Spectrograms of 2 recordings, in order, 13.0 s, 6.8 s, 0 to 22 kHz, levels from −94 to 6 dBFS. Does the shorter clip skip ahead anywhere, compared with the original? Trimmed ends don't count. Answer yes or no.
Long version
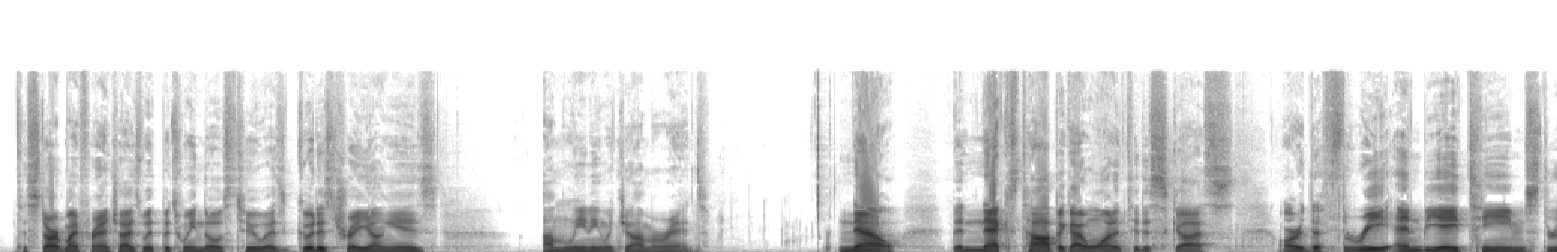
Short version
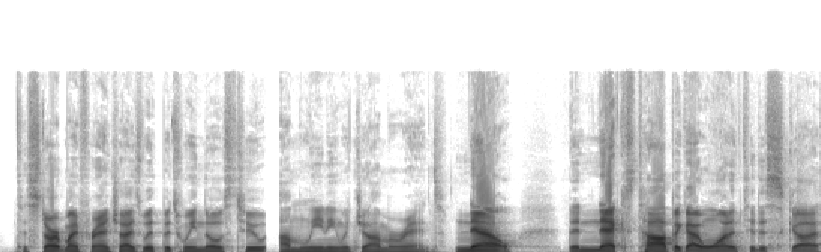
yes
